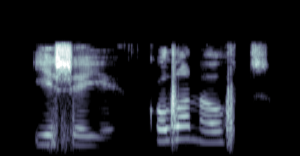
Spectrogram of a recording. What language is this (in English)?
Icelandic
